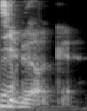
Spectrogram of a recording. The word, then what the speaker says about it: Tilburg: Et donc, le festival dont on parle, c'est le Roadburn 2022, donc qui se tenait aux Pays-Bas à Tilburg. – Tilburg, yes.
